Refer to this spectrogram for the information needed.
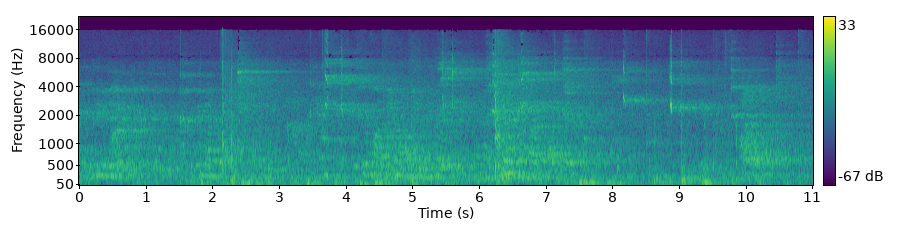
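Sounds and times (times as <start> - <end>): court shoes squeaking: 0.8 - 11.0
racket hitting shuttlecock: 2.1 - 2.7, 6.1 - 9.5.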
